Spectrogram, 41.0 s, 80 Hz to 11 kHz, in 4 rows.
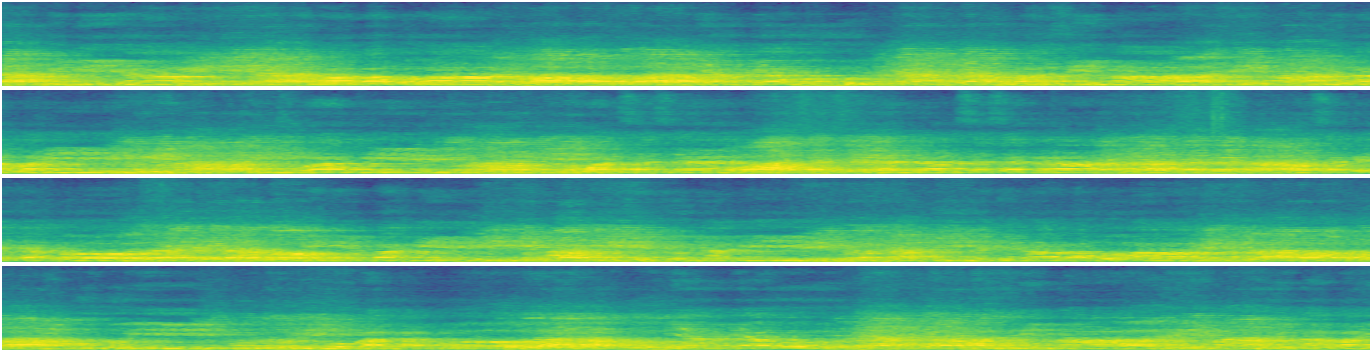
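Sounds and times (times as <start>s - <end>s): voices chanting in long notes: 0.0s - 41.0s.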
